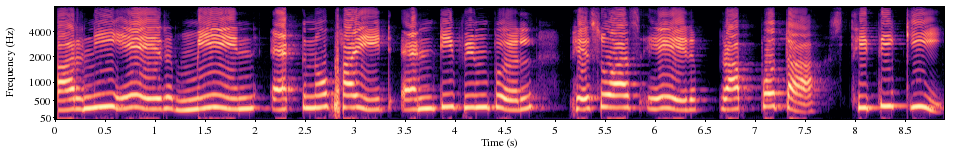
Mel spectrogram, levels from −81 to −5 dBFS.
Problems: background sounds at intervals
